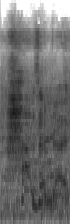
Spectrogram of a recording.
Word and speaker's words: hazelnut: J'ai galéré à prononcer noisette parce qu'il fallait prononcer avec le H.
